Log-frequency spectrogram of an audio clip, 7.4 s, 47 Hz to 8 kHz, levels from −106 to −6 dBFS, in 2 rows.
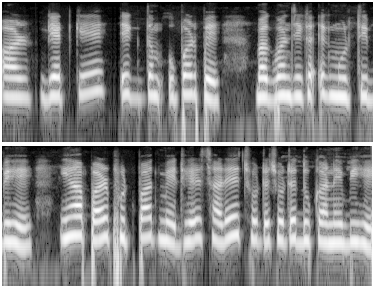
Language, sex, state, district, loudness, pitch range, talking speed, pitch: Hindi, female, Bihar, Darbhanga, -16 LUFS, 240-270 Hz, 185 wpm, 255 Hz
